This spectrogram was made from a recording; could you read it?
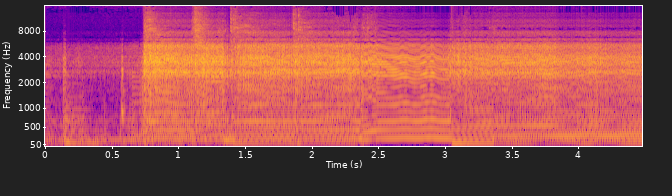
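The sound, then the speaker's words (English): A crunchy, distorted electric guitar played through an effects pedal turned up to about 3 o'clock, with the guitar's volume control brought down and then up: sustained gritty chords, a few sharp pick attacks and a wavering, warbling bend in the middle, loud and continuous without any talking. “I'll do like a cool, weird, crunchy.”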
